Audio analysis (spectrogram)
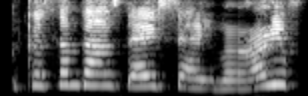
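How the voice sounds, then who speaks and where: A woman's voice: very high-pitched, fairly bright tone. A woman learning English summarizing a talk, choosing her words carefully in a discussion group. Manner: careful, deliberate speech of a non-native learner.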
